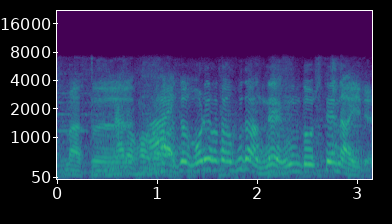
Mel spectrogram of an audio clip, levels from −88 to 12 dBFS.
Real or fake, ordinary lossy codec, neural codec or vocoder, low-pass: real; Opus, 16 kbps; none; 7.2 kHz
